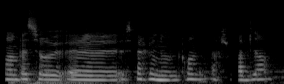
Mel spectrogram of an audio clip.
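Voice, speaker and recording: Female streamer, slightly high-pitched, informal chat with viewers, hesitant stop-and-start delivery. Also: level tone, fairly quick, mellow. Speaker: live streamer making pottery.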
